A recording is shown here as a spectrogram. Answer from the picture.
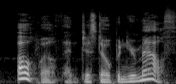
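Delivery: strange, odd and eccentric voice. Retelling a film scene, imitating Johnny Depp's Wonka voice. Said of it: "And he says it, like, exactly like that".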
